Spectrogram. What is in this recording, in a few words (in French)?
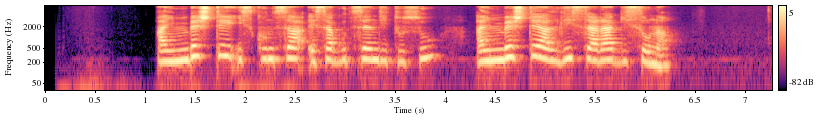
euskara traduction phrase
